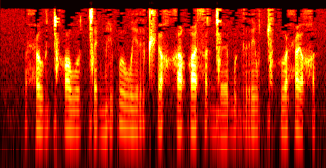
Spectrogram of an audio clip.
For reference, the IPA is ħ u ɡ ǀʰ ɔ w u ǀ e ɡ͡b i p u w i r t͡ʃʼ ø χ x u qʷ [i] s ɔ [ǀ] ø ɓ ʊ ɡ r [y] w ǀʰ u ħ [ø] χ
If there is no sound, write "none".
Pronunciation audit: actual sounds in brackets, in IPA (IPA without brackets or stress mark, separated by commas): i, ɡ͡ǀ, i, ø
